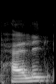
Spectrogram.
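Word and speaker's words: phthalic: इसको बोलते हैं, क्या लिखा है देखिए तो, यस, पीएच साइलेंट रहता है, थैलिक एसिड, और मेटा पोजिशन पर रहता है तो इसको बोलते हैं आइसोथैलिक एसिड।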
